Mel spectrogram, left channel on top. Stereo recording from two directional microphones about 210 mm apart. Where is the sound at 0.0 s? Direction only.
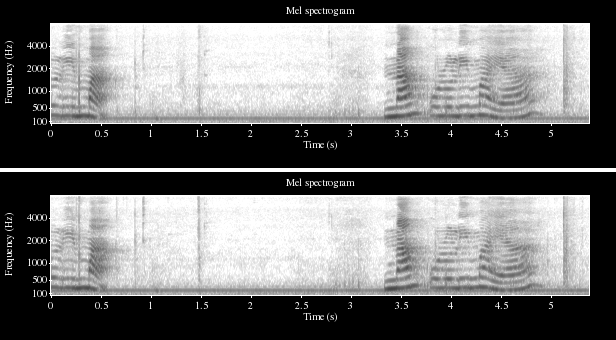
15° left (ahead or behind).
